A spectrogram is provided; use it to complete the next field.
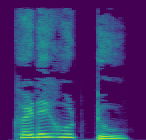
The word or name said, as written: ಕಡೆಹುಟ್ಟು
